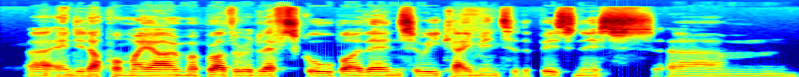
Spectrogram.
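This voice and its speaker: A man with a southern English accent speaks at a moderate pace with hardly any pauses, his very deep, low voice dark and mellow and his intonation flat and monotone, on a very clean recording with a silent background. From southern England, Portsmouth area. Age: 60s. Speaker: roofing business owner and football club chairman. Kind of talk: podcast interview. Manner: hesitant, with many fillers.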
